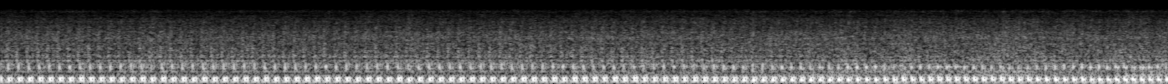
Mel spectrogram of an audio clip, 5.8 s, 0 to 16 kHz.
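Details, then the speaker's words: Engine after a surging problem, fitted with a Chinese copy Nikki 590399 carburetor, a newer O-ring intake manifold and a curved backward fuel nozzle: an even, steady single-cylinder idle putter, no hunting or surging, adjustable from lowest to highest idle. "so this is on the lowest idle right here go even lower if i wanted to that's it that's the highest so awesome"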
